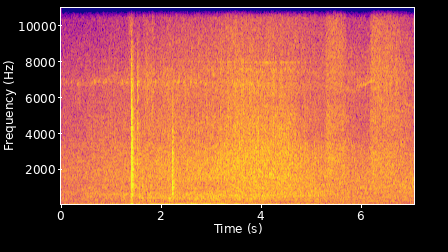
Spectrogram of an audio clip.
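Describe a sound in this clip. A diesel lorry drives past close by.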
